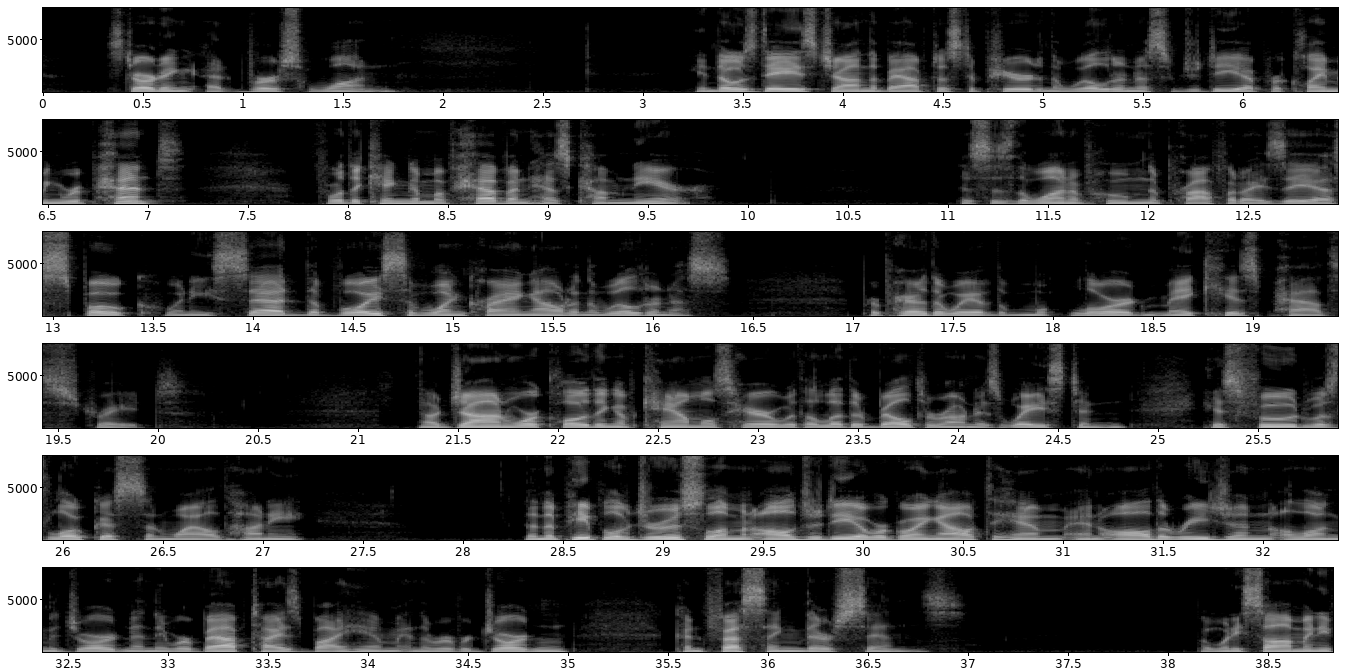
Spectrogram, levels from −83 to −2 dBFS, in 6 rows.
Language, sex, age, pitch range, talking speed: English, male, 40-59, 110-135 Hz, 180 wpm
